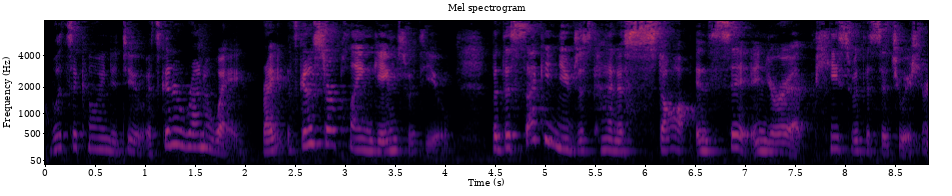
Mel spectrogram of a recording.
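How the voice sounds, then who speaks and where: A woman's voice: mid-range voice, darkish tone. Echoey woman fortune teller reading cards. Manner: chatty spiritual-advice delivery with frequent check-in tags like "okay" and "right". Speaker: tarot card reader, host. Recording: echoey room with faint background noise.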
